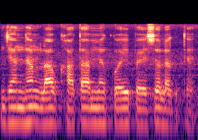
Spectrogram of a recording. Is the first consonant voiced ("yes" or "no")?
yes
